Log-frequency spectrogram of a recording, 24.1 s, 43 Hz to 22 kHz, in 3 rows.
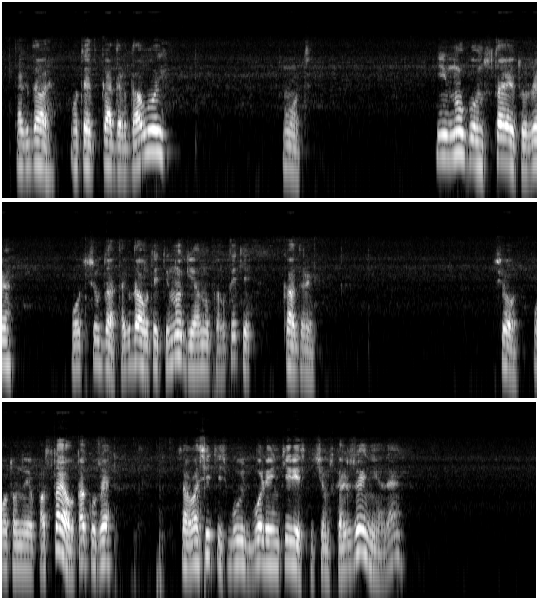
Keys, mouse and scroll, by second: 0.3 click, 2.0 Delete, 3.2-9.6 drag, 10.0 click, 11.5 Delete, 12.8 click, 13.8-18.1 drag, 18.7 shift+middle click, 20.2-24.0 drag.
